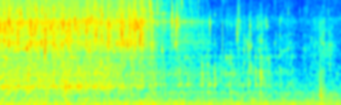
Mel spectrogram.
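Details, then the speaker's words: House cold-water tap running, compared with the hot water, which has pressure problems: steady, even hiss with no sputtering or air spitting, much smoother than the hot water. The toilet filling seems to have air bubbles. "the cold water is not as bad as the hot water but when we hear the toilet filling it seems to have air bubbles but as you can see this is much smoother than the hot water"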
